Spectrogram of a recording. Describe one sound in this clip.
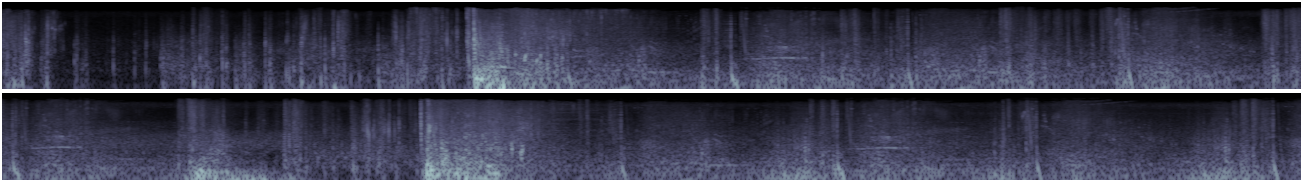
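Quick footsteps run over a road and then grass.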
